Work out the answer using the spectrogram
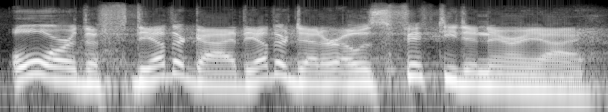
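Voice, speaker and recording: Animated, joking male preacher. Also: a little high, fast talker. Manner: animated, joking, conversational preaching that drops to quiet intensity. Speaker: pastor. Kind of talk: sermon.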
